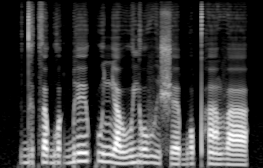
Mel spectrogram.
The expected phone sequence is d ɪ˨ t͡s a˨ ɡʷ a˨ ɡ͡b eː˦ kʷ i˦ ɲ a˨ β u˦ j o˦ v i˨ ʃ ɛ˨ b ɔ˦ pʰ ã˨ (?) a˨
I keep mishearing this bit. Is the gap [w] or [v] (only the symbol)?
v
